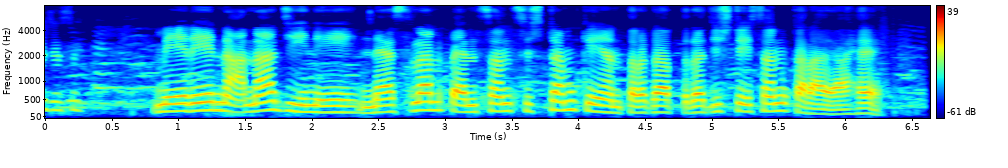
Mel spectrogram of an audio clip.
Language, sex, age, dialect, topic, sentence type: Hindi, female, 56-60, Garhwali, banking, statement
